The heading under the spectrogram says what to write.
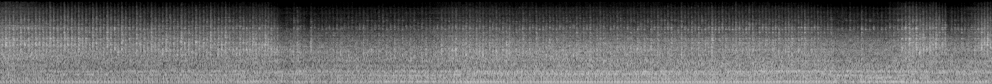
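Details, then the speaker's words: Engine after tightening the muffler underneath: steady, even idle with mild low putter, no knocks, rattles or exhaust blowing; doesn't sound bad at all, normal idle. "doesn't sound bad at all. You No, know that's fine."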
